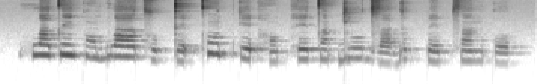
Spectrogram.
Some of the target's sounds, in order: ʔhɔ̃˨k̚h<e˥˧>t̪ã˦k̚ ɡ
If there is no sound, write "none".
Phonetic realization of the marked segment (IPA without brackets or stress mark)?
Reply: e˦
